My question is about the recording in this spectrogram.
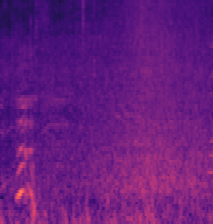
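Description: Small sea waves breaking and washing in over shallow sand, a steady rushing wash that swells about halfway through.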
